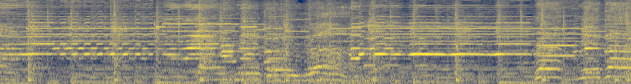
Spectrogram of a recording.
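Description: Harmonica played cupped against a microphone, with long held notes, taking a solo over a live band's backing.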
